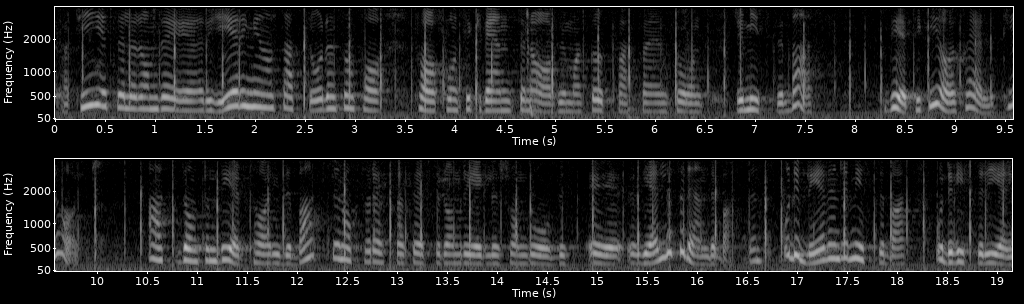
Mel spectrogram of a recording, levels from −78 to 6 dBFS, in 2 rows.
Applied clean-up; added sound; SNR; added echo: none; Bird vocalization, bird call, bird song + Tap; 14 dB; none.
